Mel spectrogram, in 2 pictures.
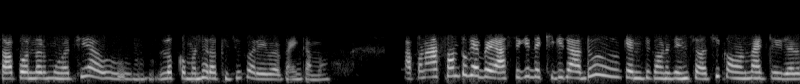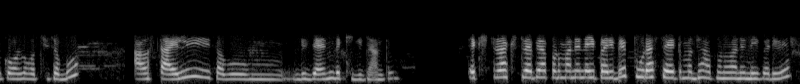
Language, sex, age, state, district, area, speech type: Odia, female, 45-60, Odisha, Nayagarh, rural, conversation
